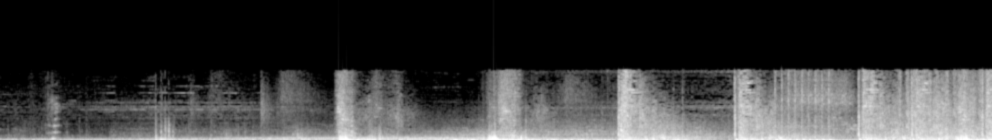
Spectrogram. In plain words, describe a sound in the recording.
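Footsteps run quickly across a hard stone floor.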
